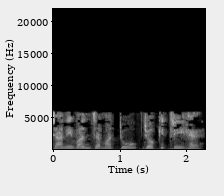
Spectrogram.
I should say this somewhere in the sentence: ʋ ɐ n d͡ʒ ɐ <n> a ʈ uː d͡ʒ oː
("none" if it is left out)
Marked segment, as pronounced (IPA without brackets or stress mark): m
